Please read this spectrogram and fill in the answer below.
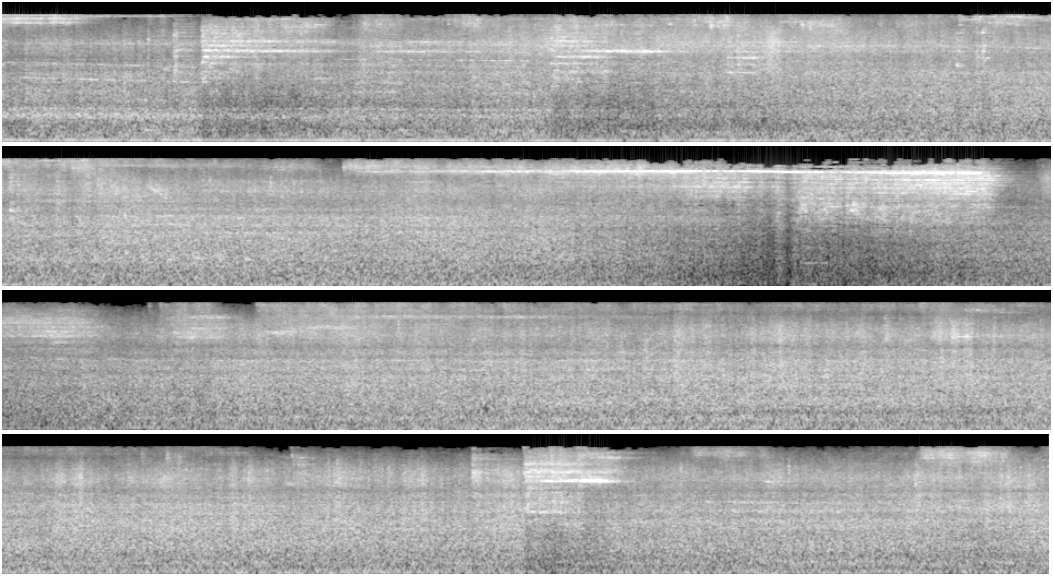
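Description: Diesel freight locomotives passing close, their low engine drone fading after about six seconds. Then a long string of autorack freight cars rolls by with a steady wheel-on-rail roar and occasional high-pitched wheel squeals.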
